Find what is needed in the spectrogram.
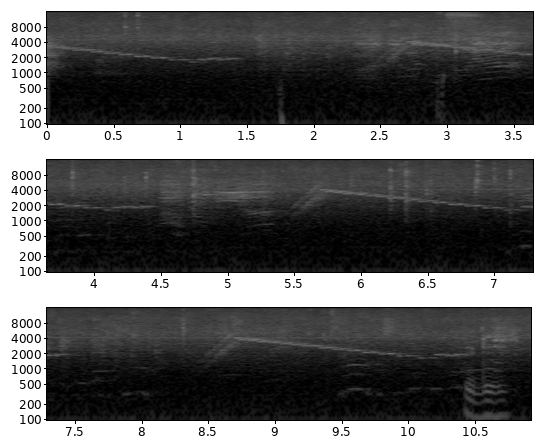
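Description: A bird calling four times, each call a whistled note sliding down in pitch over about a second, repeated roughly every three seconds, over a faint steady hum.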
